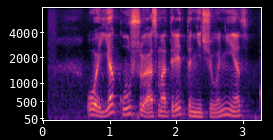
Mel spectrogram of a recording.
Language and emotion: Russian, positive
